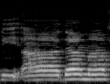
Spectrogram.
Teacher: لام کو باریک پڑھیں گے، اس کے نیچے زیر ہے اور حمزہ پہ کھڑا زبر ہے لِآدَمَ فَسَجَدُوا، یہاں پر مد ہے إِلَّا إِبْلِيسَ، ابلیس میں با ساکن ہے، یہاں پر کلکلہ کریں گے۔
